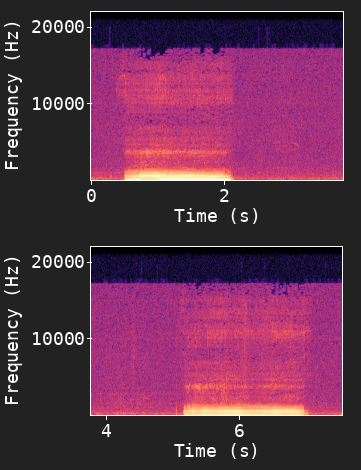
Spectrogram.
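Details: Pug snoring: two long, loud, tonal snores with quiet pauses between them, each breath having a whistling, honking quality.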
